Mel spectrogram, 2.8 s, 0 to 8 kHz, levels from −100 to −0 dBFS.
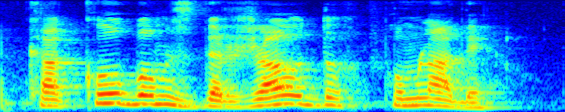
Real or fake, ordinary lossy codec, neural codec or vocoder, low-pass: real; none; none; none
